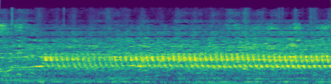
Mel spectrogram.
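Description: A siren with a rapid warbling flutter, holding a steady pitch, begins about half a second in and sounds over the noise of a crowded street.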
